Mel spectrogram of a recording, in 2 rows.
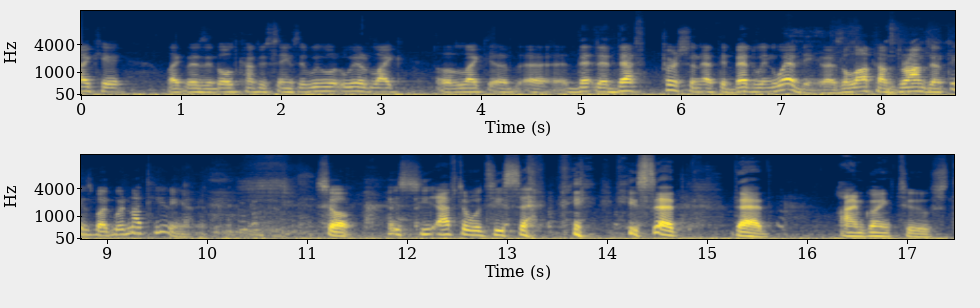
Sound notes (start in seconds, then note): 11.5 laughter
